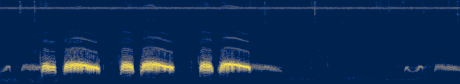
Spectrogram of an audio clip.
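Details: A spotted dove, a decoy bird used to lure others, gives soft, low, hollow coos in short phrases of two or three notes, the last drawn out, then a quieter coo follows.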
